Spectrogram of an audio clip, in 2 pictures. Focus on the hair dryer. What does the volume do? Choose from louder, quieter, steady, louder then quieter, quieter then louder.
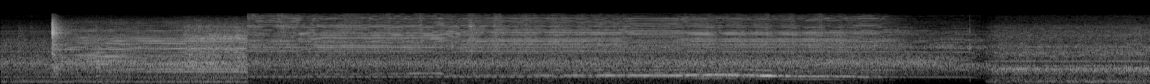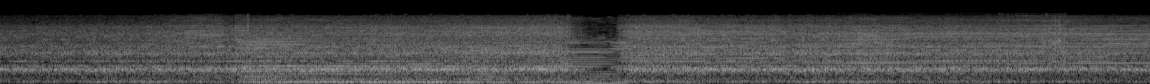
louder.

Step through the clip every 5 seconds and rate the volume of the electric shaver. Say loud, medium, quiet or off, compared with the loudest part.
loud, loud, medium, medium, medium.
